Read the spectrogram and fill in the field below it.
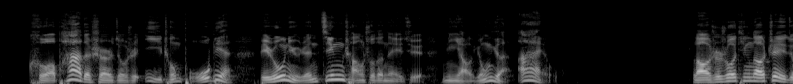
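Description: No technical faults can be heard anywhere in the recording; the signal stays intact and undisturbed throughout.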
